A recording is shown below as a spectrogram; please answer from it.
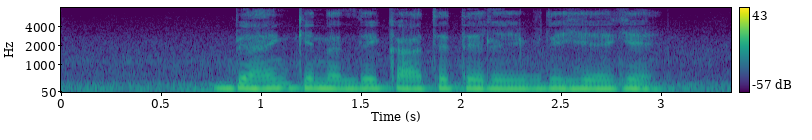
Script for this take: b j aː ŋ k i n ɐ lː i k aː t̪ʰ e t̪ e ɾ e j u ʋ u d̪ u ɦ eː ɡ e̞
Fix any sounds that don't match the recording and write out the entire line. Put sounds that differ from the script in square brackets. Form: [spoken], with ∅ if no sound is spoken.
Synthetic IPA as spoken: b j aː ŋ k i n ɐ lː i k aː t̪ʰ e t̪ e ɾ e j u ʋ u d̪ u ɦ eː ɡ e̞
